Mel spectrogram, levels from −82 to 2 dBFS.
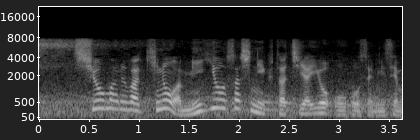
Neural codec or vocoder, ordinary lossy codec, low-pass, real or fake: none; none; none; real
